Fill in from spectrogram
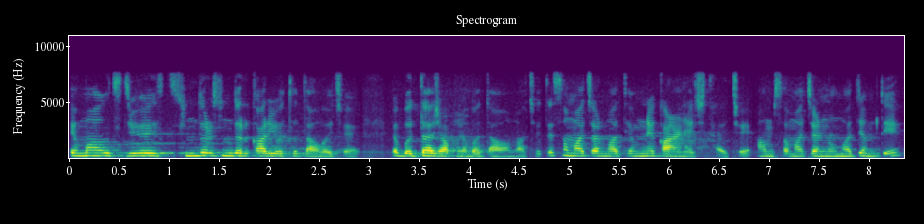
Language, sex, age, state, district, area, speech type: Gujarati, female, 18-30, Gujarat, Amreli, rural, spontaneous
